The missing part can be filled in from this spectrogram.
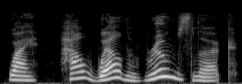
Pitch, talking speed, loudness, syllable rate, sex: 230 Hz, 150 wpm, -17 LUFS, 3.0 syllables/s, female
